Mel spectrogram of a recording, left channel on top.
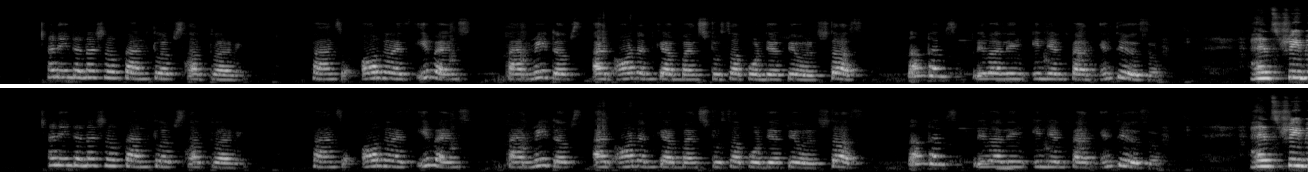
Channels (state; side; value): normal; both; correlation 0.66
